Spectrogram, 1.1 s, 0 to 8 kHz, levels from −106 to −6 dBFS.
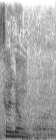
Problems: background sounds at intervals, background conversations at intervals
